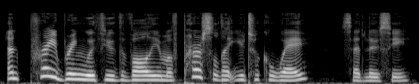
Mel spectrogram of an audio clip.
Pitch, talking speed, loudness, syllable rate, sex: 215 Hz, 215 wpm, -17 LUFS, 5.3 syllables/s, female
